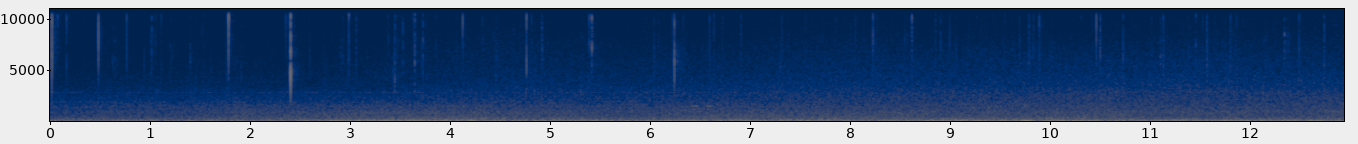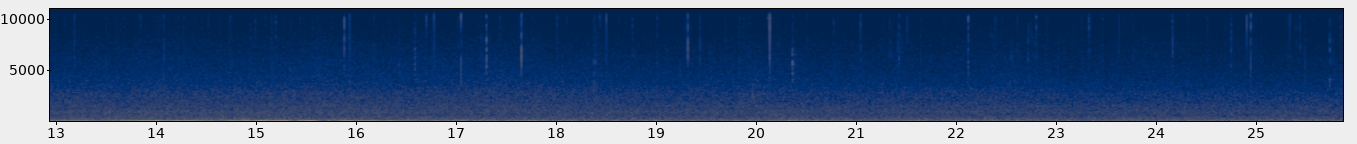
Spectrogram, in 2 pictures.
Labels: Is this outside?
yes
